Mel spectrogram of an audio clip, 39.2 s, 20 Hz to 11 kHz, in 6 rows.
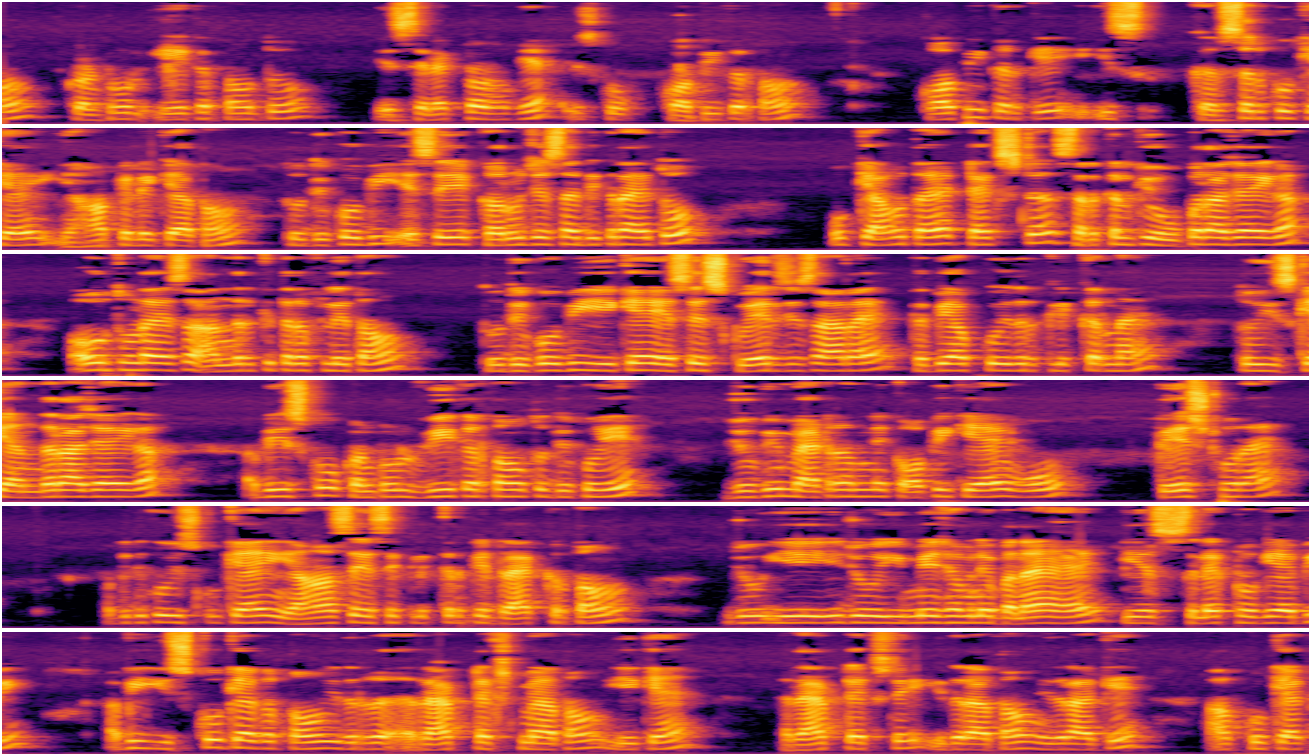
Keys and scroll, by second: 0.6 ctrl+a, 3.2 ctrl+c, 21.7 ctrl+v, 25.1 ctrl+v, 31.7 ctrl+z.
